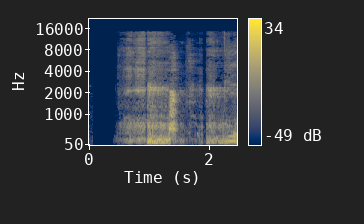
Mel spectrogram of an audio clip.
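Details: A corgi named Lily, indoors and being told to give something back, growls in a low, rough, sustained rumble with a brief break near the middle, while a woman's voice scolds just before and after.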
